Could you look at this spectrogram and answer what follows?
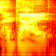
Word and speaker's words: Agate: So It's actually pronounced Agate, but I'm just going to call it Agate because I'm from the south. I mean, also a guide is stupid. It's supposed to, like, rhyme with the word maggot, like the grub.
